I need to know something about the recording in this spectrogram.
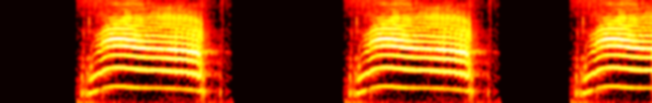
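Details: Feral mother cat calling her kittens: three loud, drawn-out meows, each about a second long, rising slightly then holding and falling at the end, spaced roughly two seconds apart, on a silent background.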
